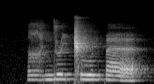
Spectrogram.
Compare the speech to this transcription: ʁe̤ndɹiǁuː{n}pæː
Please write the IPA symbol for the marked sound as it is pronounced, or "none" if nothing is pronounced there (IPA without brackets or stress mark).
n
